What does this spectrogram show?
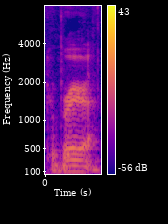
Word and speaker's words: Cabrera: Oswald Cobra how do you say his name Cabrera Cabrera to 99 for the Yankees yeah White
